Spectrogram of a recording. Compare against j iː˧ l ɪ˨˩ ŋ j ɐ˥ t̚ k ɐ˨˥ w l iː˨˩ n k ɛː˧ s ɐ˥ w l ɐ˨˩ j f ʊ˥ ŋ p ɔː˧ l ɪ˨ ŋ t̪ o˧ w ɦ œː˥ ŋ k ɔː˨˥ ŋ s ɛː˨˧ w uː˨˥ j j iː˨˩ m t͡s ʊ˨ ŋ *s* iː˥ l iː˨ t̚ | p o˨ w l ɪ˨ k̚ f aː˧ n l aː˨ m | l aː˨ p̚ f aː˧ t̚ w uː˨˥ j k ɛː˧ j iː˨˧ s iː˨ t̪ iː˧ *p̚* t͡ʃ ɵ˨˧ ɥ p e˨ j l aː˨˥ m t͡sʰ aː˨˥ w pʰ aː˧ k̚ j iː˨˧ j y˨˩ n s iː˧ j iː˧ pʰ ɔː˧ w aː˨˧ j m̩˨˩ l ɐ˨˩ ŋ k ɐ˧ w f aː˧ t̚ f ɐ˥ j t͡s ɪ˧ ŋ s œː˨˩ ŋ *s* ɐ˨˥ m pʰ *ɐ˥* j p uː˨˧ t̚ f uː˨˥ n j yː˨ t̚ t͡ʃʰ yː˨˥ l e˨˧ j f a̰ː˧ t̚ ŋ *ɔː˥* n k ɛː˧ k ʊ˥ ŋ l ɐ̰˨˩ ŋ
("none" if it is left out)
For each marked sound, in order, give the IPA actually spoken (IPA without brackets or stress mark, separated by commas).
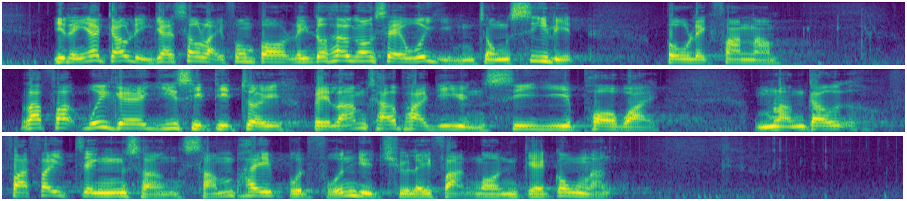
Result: s, t̚, s, ɐ˥, ɔː˧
